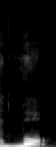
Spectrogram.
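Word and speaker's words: mot: chẳng hạn như là bây giờ chúng ta đọc là mộ và nó viết là à, m o t và chúng ta có một từ nữa là mô m a u x chúng ta cũng đọc là mô đọc như nhau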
